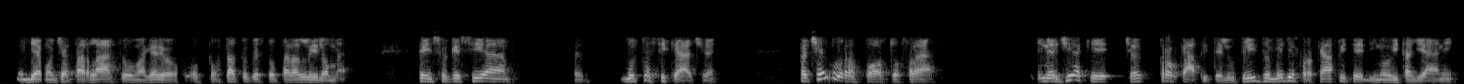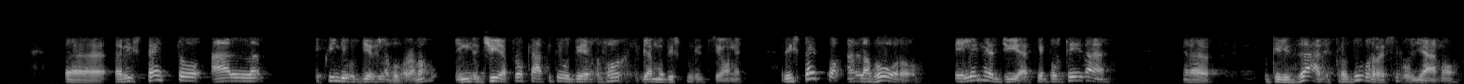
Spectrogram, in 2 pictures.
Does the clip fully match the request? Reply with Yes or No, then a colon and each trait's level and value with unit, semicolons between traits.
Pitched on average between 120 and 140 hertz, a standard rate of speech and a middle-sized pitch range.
No: low, 135 Hz; average, 125 wpm; wide, 5.7 semitones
